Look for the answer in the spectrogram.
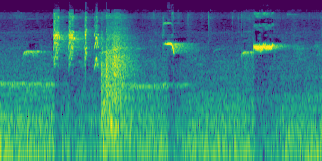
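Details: Sunbird calling as a lure for other sunbirds: a few thin, high whistled notes and a short scratchy burst, separated by quiet gaps.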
